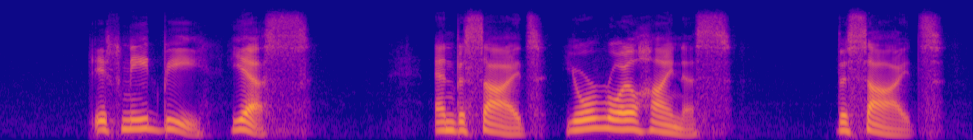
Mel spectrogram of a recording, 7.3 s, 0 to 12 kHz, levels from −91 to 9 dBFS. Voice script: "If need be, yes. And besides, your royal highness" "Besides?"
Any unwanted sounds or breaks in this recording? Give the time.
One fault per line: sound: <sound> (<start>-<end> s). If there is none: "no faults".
no faults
